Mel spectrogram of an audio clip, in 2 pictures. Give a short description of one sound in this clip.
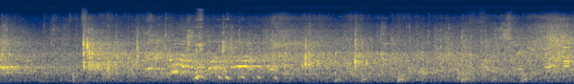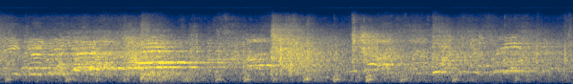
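Hockey sticks clack against a puck and against each other.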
